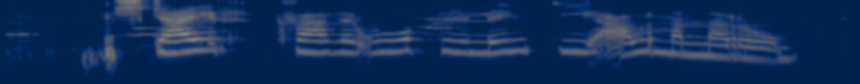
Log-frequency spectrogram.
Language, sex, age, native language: Icelandic, female, 11, Icelandic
